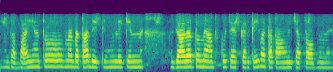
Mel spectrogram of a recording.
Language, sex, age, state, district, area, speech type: Hindi, female, 30-45, Madhya Pradesh, Hoshangabad, rural, conversation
